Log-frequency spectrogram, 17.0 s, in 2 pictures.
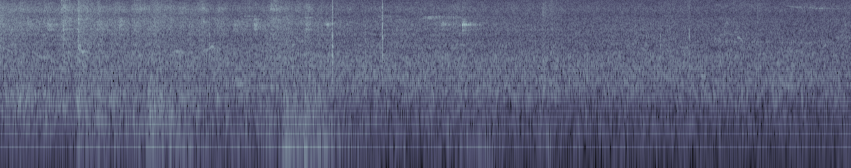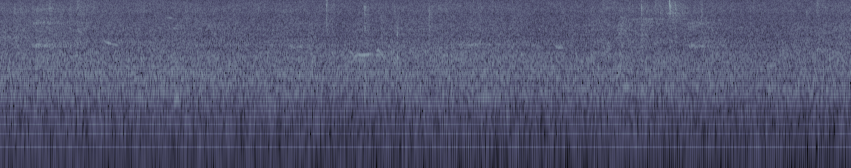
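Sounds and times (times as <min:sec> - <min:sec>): train humming: 0:00.0 - 0:17.0.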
